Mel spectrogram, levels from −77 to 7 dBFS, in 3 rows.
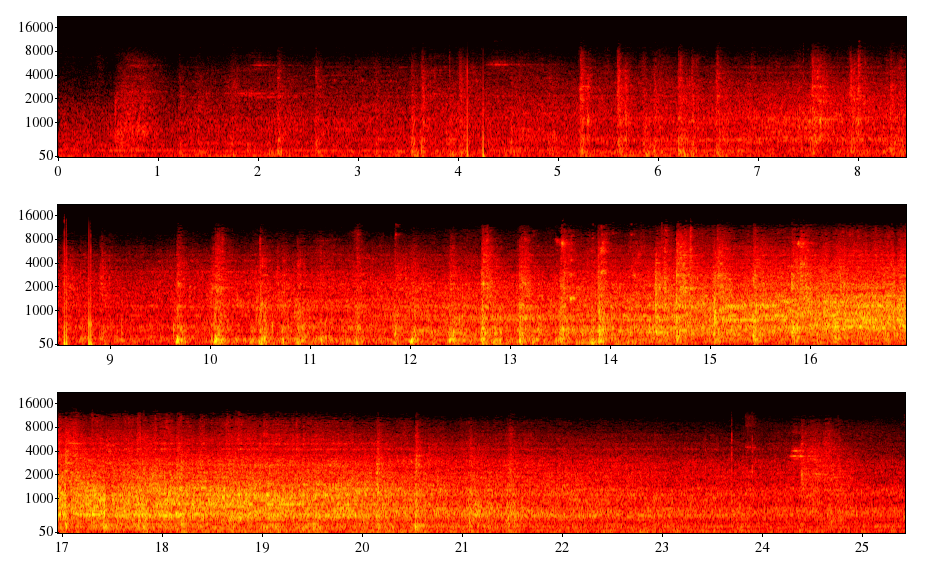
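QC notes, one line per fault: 4.09–4.29 s and 8.54–8.82 s: loud pop. Each event is a pair of sharp pops in quick succession. The first peaks about 15 dB above the surrounding sound, the second about 20 dB. The audio carries on underneath both. The likely cause is a sudden voltage step or pulse, from a plug, a switch, static or a driver glitch, added to the signal. Later circuits shape that pulse, so it lands as a pop or thump.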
